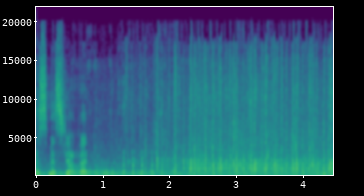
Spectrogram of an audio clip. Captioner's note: audience applauds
